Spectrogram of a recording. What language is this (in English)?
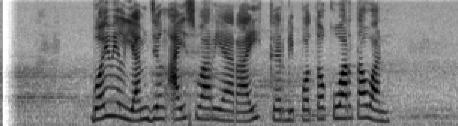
Sundanese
